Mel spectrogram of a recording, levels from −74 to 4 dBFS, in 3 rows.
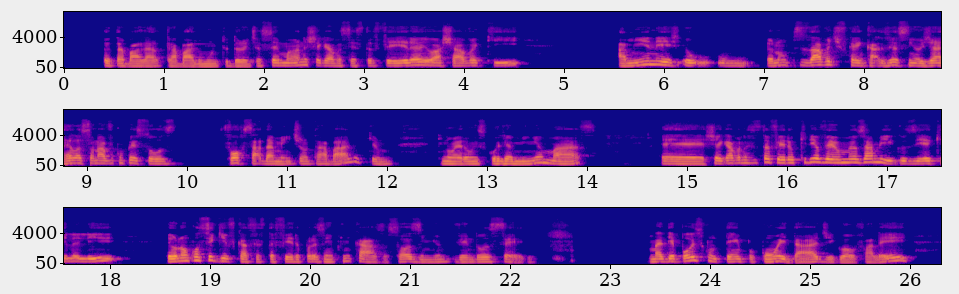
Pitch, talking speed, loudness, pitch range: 140 Hz, 180 wpm, -28 LUFS, 130-165 Hz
